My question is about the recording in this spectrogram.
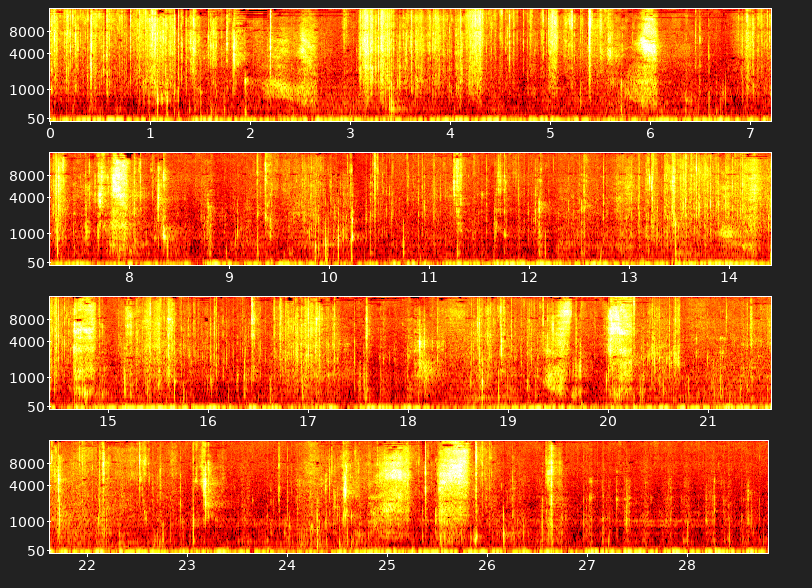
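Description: Close-miked biting and chewing of egg tarts: repeated irregular crunches of the pastry crust and wet mouth sounds of chewing.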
